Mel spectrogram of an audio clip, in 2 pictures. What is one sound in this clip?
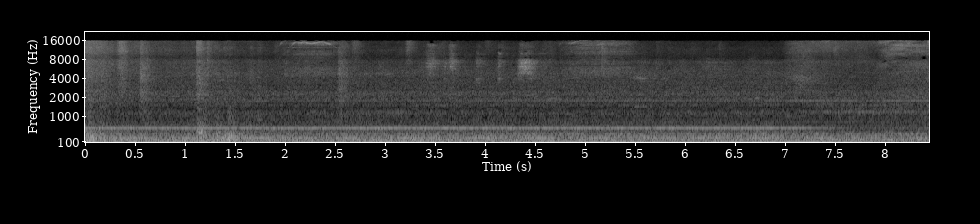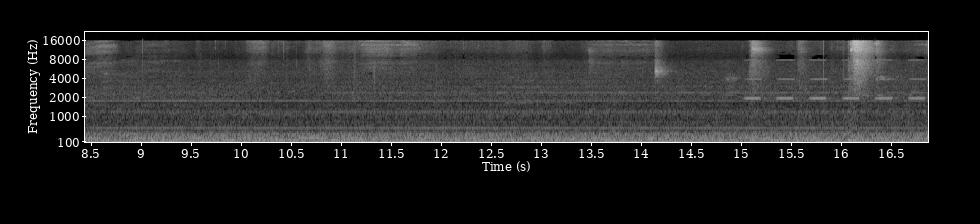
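A subway train rumbles and hums steadily as it runs.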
